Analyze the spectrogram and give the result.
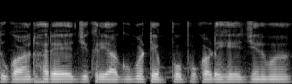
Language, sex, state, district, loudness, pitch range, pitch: Chhattisgarhi, male, Chhattisgarh, Sarguja, -18 LUFS, 120-125 Hz, 120 Hz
